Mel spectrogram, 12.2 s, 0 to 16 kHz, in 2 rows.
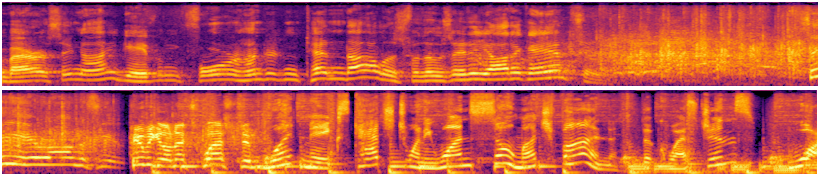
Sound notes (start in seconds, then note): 3.9 audience laughing; 9.2 audience applauding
